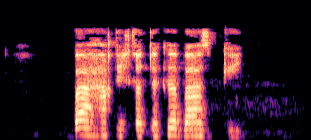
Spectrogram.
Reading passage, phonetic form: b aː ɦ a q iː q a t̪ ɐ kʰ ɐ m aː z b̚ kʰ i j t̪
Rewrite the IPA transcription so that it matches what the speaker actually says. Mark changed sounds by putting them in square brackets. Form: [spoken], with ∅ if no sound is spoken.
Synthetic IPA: b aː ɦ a q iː q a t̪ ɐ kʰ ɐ [b] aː z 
